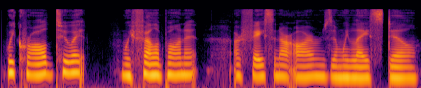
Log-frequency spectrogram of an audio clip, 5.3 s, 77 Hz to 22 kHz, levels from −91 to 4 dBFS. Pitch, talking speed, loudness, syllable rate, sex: 175 Hz, 195 wpm, -18 LUFS, 4.5 syllables/s, female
